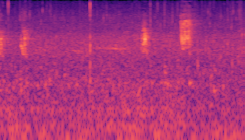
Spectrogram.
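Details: Two young fieldfares (Turdus pilaris) perched on branches give a few short, high, thin calls at uneven intervals, about five in two seconds, over a soft steady hiss.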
